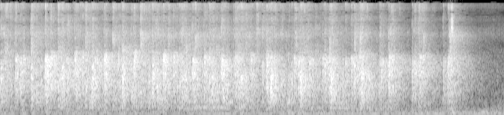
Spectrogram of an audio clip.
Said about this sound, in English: Amen, church. God is good. Give them a round of applause, church.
